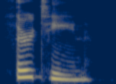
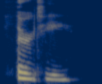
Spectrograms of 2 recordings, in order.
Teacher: For example, 13 has the stress at the end, 13, but 30 has the stress at the beginning, 30. These small details make a big difference in clear communication.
